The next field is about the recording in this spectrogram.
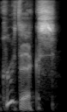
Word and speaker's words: Kruthik: Anyways, today we're talking about Kruthiks.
